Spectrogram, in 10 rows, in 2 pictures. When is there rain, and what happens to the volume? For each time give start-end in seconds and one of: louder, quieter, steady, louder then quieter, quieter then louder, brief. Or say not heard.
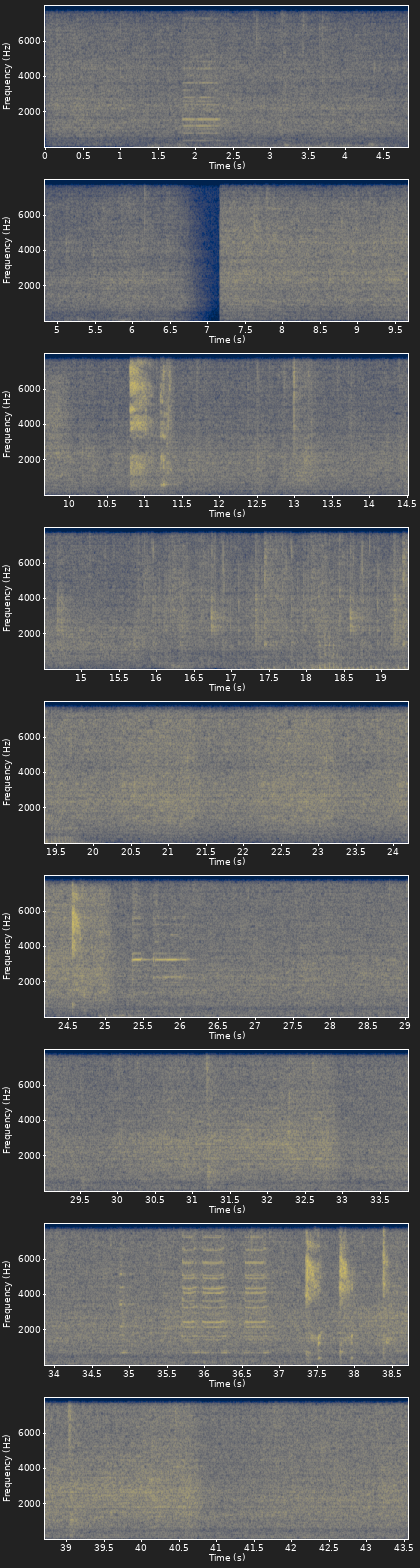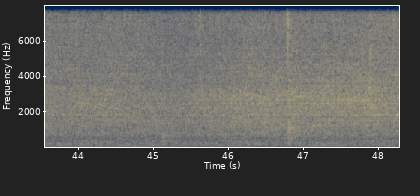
0.0-48.2 louder.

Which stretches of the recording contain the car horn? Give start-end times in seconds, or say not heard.
1.8-3.9, 24.9-26.1, 34.9-37.0.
